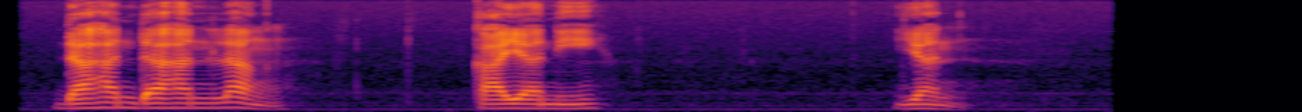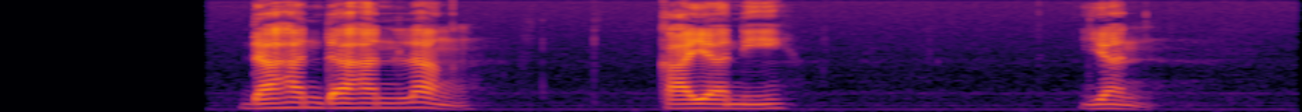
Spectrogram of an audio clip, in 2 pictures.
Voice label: Take it easy! (Name) can do it, Tagalog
